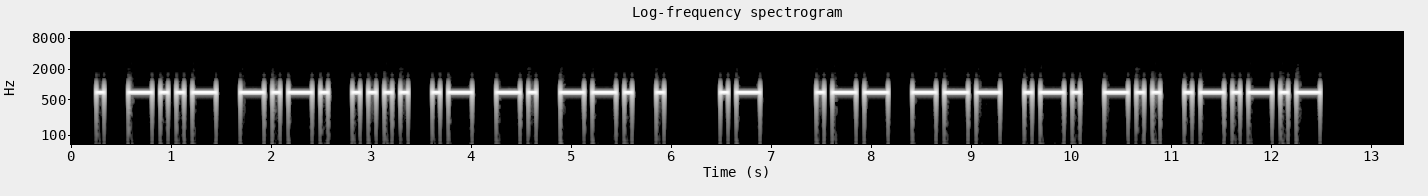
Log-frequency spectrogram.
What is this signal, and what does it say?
Morse code, heard as a keyed tone, about 15 wpm, 700 Hz. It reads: EXCHANGE A WORD.
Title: Sentences from Top 1000 Words - Review Part 6 - 15wpm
